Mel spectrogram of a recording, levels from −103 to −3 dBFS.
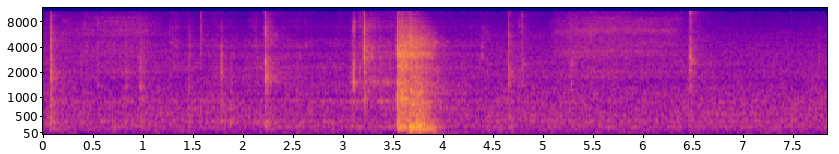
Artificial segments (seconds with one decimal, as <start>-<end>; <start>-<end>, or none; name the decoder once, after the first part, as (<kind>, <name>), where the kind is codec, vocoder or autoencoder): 1.3-4.4 (codec, SNAC)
